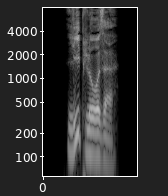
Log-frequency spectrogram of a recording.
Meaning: inflection of lieblos: 1. strong/mixed nominative/accusative feminine singular 2. strong nominative/accusative plural 3. weak nominative all-gender singular 4. weak accusative feminine/neuter singular
- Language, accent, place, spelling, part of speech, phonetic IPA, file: German, Germany, Berlin, lieblose, adjective, [ˈliːploːzə], De-lieblose.ogg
